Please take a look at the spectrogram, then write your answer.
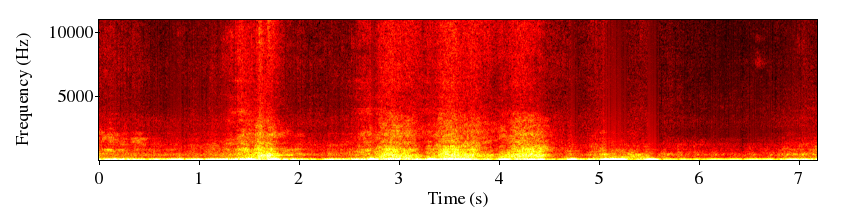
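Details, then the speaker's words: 2000 Jaguar XKR X100 first start in over a year after inclination sensor replacement cleared P1260 immobilizer lockout: loud open unmuffled rumble surging and sagging unevenly, engine stumbling at idle and dying. "Hey, the car's running. What's that been? A year? Over a year? The only thing I did is I've connected all of the shock absorbers back on. I plugged them in. I plugged in the ABS sensors, so everything's plugged in. Oh, it's dying."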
